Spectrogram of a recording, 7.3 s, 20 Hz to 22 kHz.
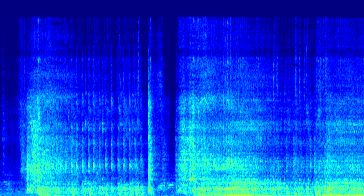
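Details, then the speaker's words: Bajaj Discover ST 4V motorcycle engine after a tappet (valve clearance) adjustment to cure its loud tick-tick noise: it cranks, catches, stumbles once, then idles evenly with only a faint light tick left. The noise is much reduced; normal idle. "तो guys आवाज काफी हद तक अच्छी हो गई है बिल्कुल जो इतनी ज्यादा आवाज आ रही थी आवाज बिल्कुल कम हो गई है"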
